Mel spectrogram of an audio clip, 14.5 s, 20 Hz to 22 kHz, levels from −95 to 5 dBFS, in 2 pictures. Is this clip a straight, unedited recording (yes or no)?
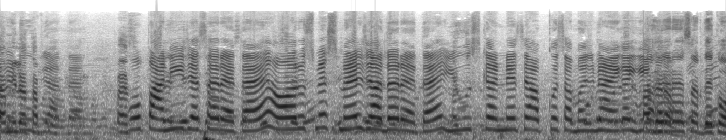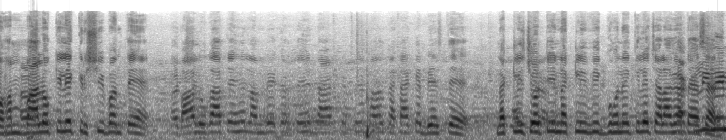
no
